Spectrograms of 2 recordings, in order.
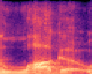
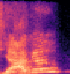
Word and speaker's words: Iago: You said Lago. And it's Yago. It's Yago. Yeah. Okay. Well, how does it is it spelled with an L though? No, it's like I A G O or something.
